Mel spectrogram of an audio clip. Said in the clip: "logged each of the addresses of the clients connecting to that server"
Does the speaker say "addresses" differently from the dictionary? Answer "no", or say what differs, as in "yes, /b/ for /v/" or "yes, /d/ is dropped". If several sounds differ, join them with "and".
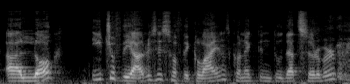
yes, /s/ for /z/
